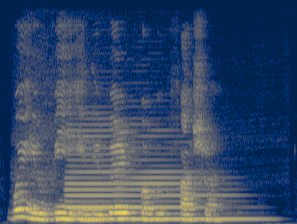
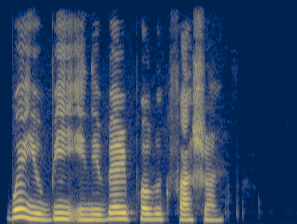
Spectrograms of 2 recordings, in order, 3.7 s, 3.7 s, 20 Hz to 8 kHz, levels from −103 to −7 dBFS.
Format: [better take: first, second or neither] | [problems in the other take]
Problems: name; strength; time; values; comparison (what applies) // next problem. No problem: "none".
second | background sound (Wind instrument, woodwind instrument); 6 dB below the speech // room echo; dies away in 0.6 s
